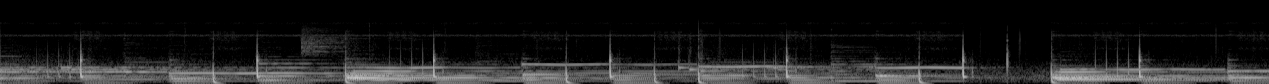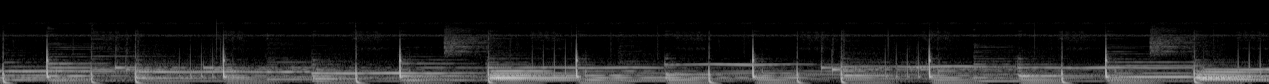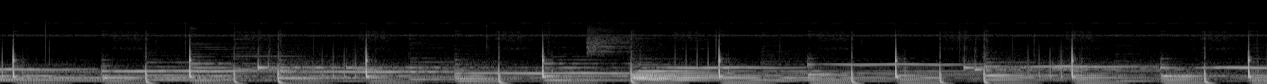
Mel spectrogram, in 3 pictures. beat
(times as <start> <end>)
12.6 25.9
